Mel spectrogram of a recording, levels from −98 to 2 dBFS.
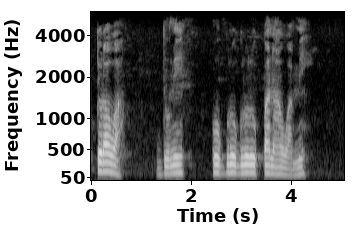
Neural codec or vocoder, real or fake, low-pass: none; real; 5.4 kHz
